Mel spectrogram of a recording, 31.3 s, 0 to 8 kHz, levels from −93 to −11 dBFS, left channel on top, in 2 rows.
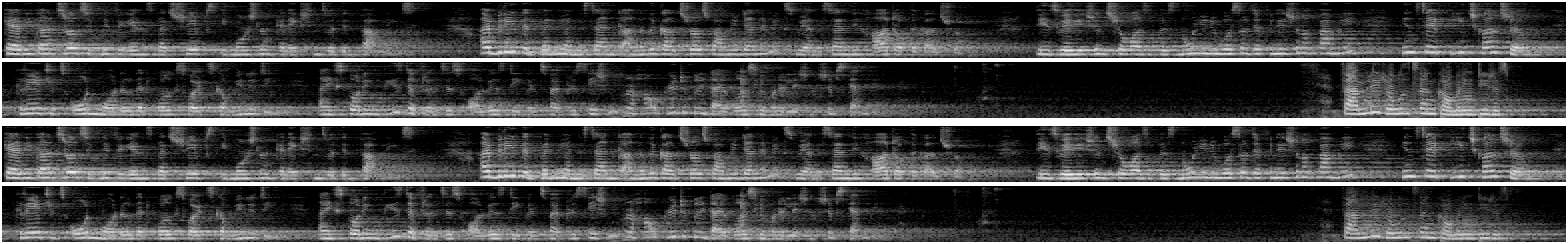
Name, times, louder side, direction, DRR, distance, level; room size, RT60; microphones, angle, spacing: voice 1, 0.0-4.1 4.8-9.6 10.3-13.6 14.0-15.4 15.8-18.4 18.8-24.5, right 1 dB, 15° right, 9 dB, 0.6 m, -28 dB
voice 2, 28.8-30.7, left 4 dB, 50° left, 13 dB, 0.4 m, -26 dB
23.0 x 9.8 x 5.4 m, 2.9 s
head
